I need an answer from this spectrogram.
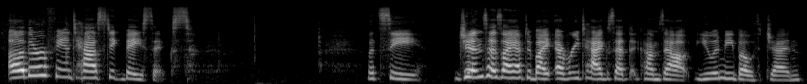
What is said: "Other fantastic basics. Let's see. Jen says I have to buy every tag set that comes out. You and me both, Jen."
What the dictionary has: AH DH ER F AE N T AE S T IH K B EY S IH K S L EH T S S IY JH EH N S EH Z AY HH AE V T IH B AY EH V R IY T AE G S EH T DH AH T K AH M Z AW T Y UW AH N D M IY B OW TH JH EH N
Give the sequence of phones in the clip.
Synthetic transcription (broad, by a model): AH DH ER F AE N T AE S T IH K B EY S IH K S L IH T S S IY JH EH N S EH Z AY HH AE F T IH B AY EH V R IY T AE G S EH T DH AH T K AH M Z AW T Y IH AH N M IY B OW TH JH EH N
